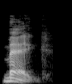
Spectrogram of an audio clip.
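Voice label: "meg", English, British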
